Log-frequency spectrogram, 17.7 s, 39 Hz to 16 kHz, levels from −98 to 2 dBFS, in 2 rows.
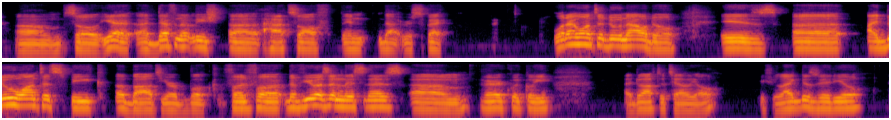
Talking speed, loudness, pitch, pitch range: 165 wpm, -25 LUFS, 115 Hz, 105-130 Hz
